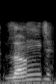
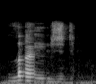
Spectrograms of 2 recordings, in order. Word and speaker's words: lunged: Instead of lunged, it's lunged.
